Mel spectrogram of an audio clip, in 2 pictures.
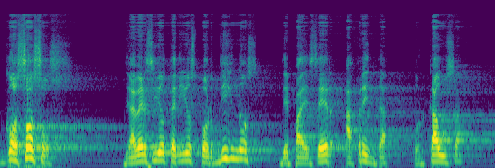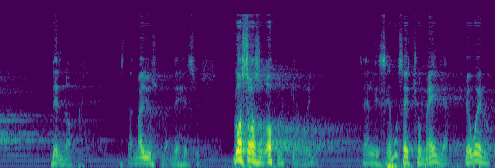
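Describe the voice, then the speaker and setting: A pastor delivering a sermon, animated, asking his congregation questions and mimicking people. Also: mid-range voice, moderate pace, creaky. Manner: animated preaching with rhetorical questions and mocking impressions. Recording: echoey hall.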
